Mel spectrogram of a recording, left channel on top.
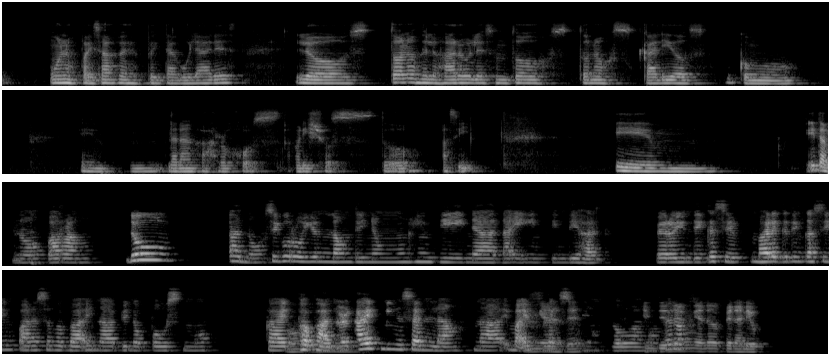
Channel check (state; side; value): different; both; correlation 0.00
